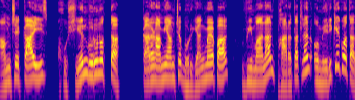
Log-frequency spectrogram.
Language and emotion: Goan Konkani, happy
